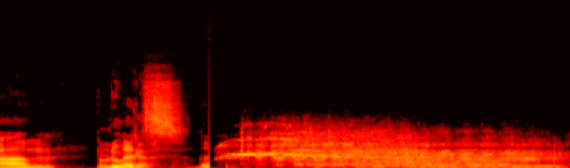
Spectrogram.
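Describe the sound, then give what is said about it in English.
A horse neigh sound effect, a brief, shrill whinny with a quavering, wavering pitch, with a voice heard around it. “You should put in every horse, single time someone says blue. Yeah, you put a horse. You put a horse neigh in there.”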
